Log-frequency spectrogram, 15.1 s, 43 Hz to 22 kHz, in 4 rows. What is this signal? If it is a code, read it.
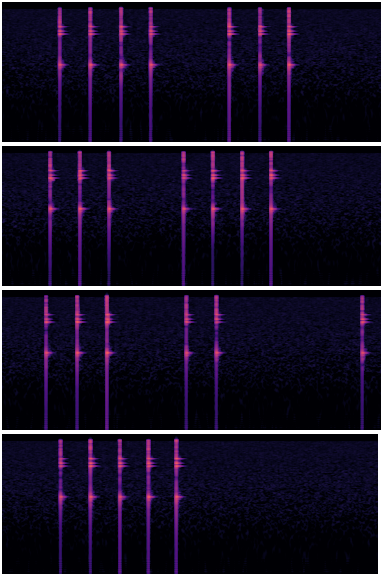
Tap code, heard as taps on glass, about 3 knocks a second. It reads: SOME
